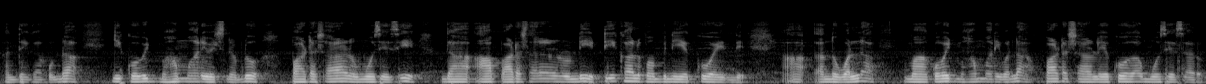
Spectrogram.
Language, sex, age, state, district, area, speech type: Telugu, male, 45-60, Andhra Pradesh, Chittoor, urban, spontaneous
